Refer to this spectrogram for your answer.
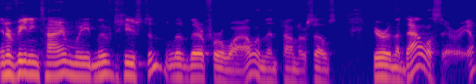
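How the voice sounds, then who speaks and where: A man speaks with an unremarkable speaking voice at medium pitch. The recording is very clean, with a silent background. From US South (Memphis, Tennessee). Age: 50s. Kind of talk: personal testimony interview.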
